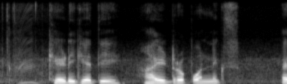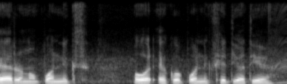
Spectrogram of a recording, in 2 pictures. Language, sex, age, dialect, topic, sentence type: Hindi, male, 18-24, Hindustani Malvi Khadi Boli, agriculture, statement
